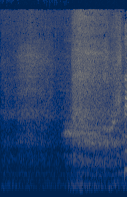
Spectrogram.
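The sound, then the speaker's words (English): A deep breath drawn by a woman calming herself before a task: a soft, airy breath first, then a louder, fuller rush of breath that holds steady until the end. “Take a deep breath.”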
